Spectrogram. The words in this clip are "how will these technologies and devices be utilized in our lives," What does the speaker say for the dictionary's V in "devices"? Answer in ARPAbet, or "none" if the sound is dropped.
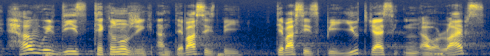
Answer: B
